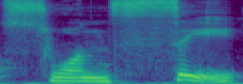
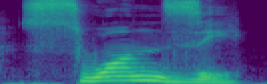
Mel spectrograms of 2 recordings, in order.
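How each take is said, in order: First: The second s is sounded as s. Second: The second s is sounded as z. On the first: The speaker calls it wrong. "It's not Swansea" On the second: The speaker calls it right. "the second S is pronounced Z"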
